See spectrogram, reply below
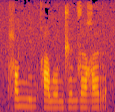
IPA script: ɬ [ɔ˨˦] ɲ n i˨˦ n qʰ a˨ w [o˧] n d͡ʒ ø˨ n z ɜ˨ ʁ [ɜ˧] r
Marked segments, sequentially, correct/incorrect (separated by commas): incorrect, incorrect, correct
